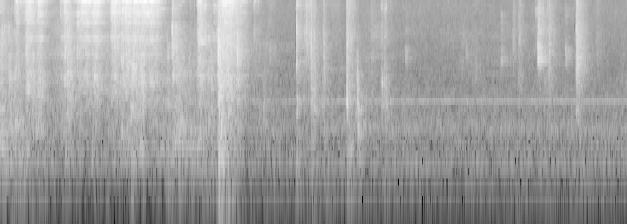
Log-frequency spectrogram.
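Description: Eggs being cracked and handled at a plastic mixing bowl: some rustling, one sharp knock about two seconds in, then a few light clicks.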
